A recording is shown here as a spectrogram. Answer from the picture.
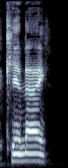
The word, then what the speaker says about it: kine: The kineh, K-I-N-E.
